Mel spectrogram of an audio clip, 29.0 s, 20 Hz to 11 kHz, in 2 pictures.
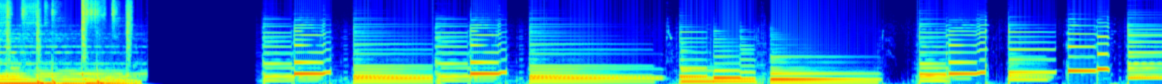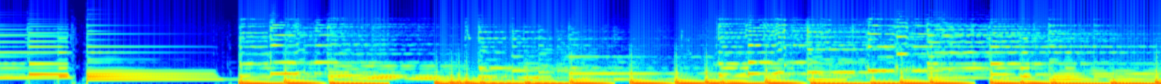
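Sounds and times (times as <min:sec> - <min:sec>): plucked string instrument: 0:17.2 - 0:29.0.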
